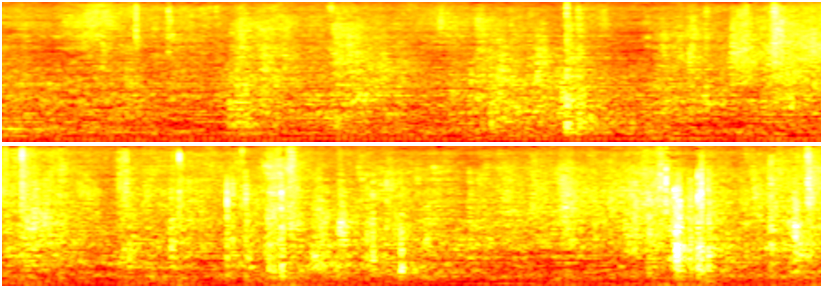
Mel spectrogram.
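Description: Paper pages of a Bible being leafed through at a lectern: soft, irregular rustles and light taps, a little busier near the end, while the passage is looked up.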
